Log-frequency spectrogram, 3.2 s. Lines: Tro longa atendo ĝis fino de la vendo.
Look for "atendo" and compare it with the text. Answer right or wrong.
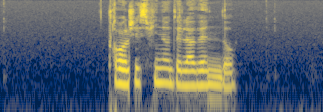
wrong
